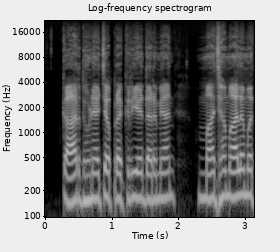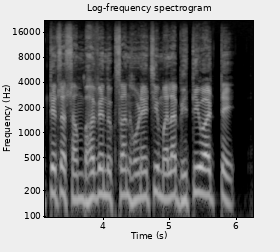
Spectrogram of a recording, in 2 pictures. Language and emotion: Marathi, fearful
